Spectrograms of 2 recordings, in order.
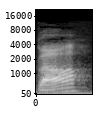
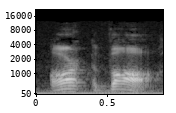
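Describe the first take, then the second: First: It begins with a hard b sound. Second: It begins with a soft v sound. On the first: "is either for a strong B"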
